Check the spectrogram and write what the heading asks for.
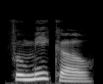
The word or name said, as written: fumiko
